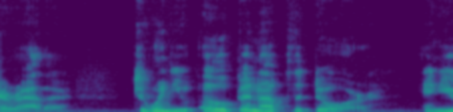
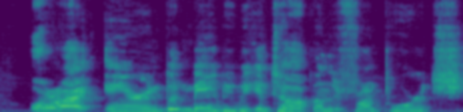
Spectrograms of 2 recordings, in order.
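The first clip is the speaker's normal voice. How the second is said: terrible put-on Maryland accent, very high; 13 semitones higher than usual. Retelling a man's reply after being told to get out: worst Maryland accent. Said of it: "the worst Maryland accent".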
